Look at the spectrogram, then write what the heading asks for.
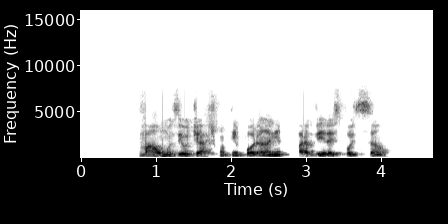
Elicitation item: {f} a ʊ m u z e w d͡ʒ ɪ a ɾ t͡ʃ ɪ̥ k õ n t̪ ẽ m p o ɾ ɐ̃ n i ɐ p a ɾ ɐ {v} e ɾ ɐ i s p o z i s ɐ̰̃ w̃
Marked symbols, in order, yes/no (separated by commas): no, yes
